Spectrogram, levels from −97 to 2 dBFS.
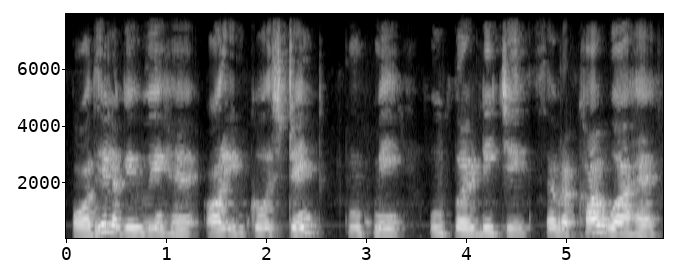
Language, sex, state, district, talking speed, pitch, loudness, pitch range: Hindi, female, Uttar Pradesh, Budaun, 150 wpm, 210 Hz, -19 LUFS, 205-220 Hz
